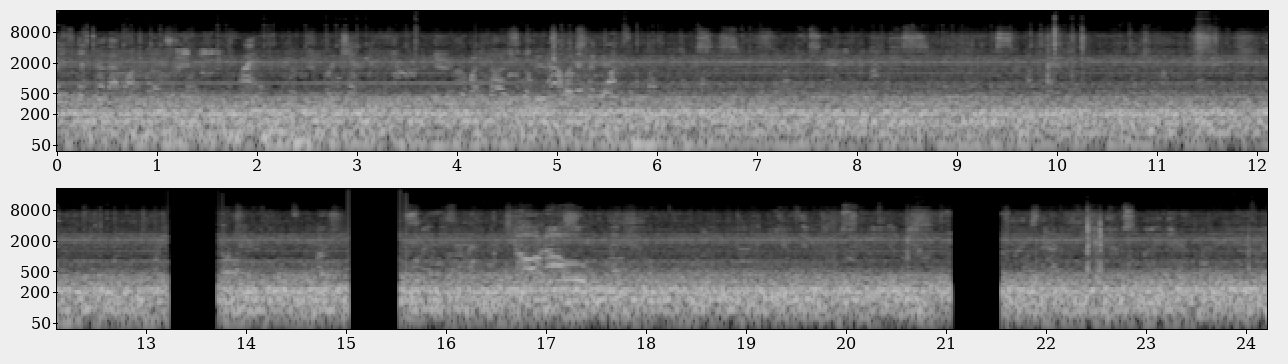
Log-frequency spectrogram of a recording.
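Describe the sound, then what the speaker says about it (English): A continuous low roar of a passenger jet fills the cabin during a hard landing back in Houston and the taxi that follows, with muffled voices in the background and a few brief dropouts. "And they gave us the hard landing this time."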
